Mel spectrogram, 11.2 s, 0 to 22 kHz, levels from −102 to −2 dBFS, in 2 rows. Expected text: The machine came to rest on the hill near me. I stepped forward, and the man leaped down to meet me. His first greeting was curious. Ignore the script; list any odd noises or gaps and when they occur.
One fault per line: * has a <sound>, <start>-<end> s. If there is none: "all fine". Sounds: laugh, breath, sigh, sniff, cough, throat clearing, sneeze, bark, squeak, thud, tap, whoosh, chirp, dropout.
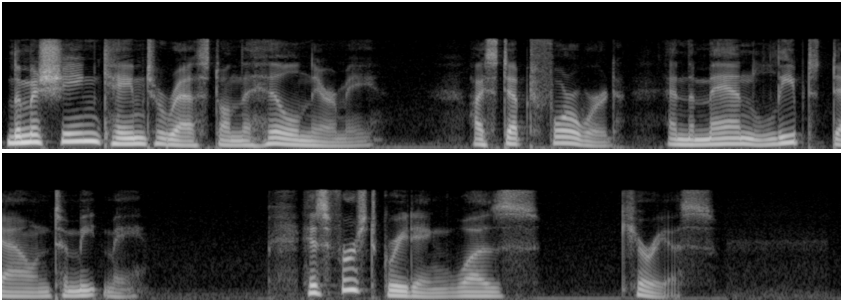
all fine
